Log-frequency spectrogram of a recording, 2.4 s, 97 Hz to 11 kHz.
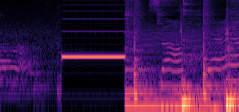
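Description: A steady 1 kHz beep tone lasting about half a second, of the kind edited into a video. It cuts off abruptly and the band comes in: Javanese dangdut koplo with kendang hand drums, keyboard and bass.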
